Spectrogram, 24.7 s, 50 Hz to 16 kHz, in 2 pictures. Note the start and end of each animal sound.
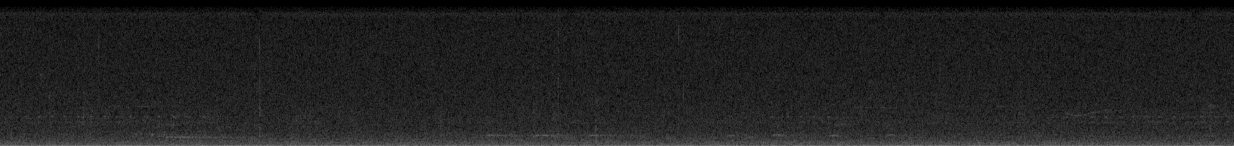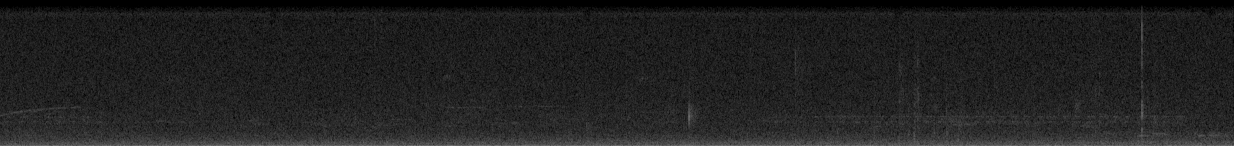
0.1s-2.2s: White-breasted Nuthatch (Sitta carolinensis)
1.4s-2.4s: American Crow (Corvus brachyrhynchos)
4.7s-6.3s: American Crow (Corvus brachyrhynchos)
7.1s-9.1s: American Crow (Corvus brachyrhynchos)
7.2s-8.6s: White-breasted Nuthatch (Sitta carolinensis)
10.5s-14.0s: White-breasted Nuthatch (Sitta carolinensis)
10.5s-11.2s: Eastern Wood-Pewee (Contopus virens)
11.9s-13.2s: Eastern Wood-Pewee (Contopus virens)
19.9s-24.3s: White-breasted Nuthatch (Sitta carolinensis)
23.6s-24.7s: American Crow (Corvus brachyrhynchos)

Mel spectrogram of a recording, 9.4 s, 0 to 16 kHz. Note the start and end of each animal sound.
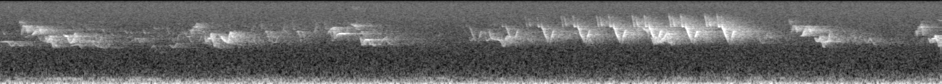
0.0s-2.0s: Rose-breasted Grosbeak (Pheucticus ludovicianus)
0.0s-9.4s: Red-eyed Vireo (Vireo olivaceus)
2.0s-3.7s: Ovenbird (Seiurus aurocapilla)
4.4s-7.7s: Ovenbird (Seiurus aurocapilla)

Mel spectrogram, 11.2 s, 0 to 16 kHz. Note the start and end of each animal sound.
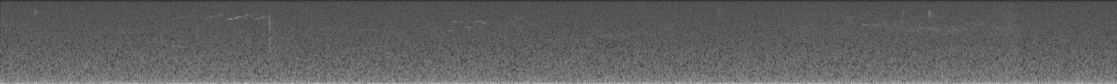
1.4s-2.7s: Blackburnian Warbler (Setophaga fusca)

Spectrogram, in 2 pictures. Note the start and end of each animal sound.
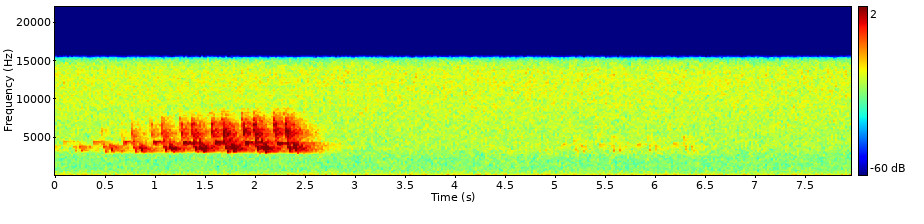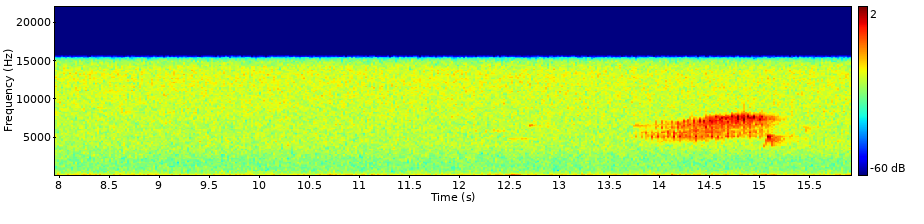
0.0s-2.8s: Ovenbird (Seiurus aurocapilla)
0.0s-3.0s: Red Crossbill (Loxia curvirostra)
4.8s-6.6s: Ovenbird (Seiurus aurocapilla)
11.9s-13.0s: Black-throated Green Warbler (Setophaga virens)
13.7s-15.3s: Northern Parula (Setophaga americana)

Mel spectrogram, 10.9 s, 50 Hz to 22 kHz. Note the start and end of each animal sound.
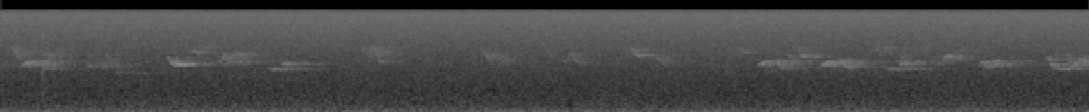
0.0s-3.4s: American Robin (Turdus migratorius)
0.0s-10.9s: Blue-headed Vireo (Vireo solitarius)
7.5s-10.9s: American Robin (Turdus migratorius)

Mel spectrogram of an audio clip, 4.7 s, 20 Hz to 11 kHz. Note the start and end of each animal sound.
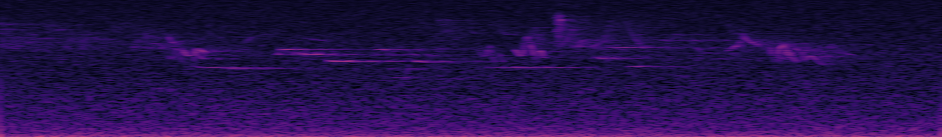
0.0s-4.7s: Red-eyed Vireo (Vireo olivaceus)
1.0s-3.8s: Hermit Thrush (Catharus guttatus)

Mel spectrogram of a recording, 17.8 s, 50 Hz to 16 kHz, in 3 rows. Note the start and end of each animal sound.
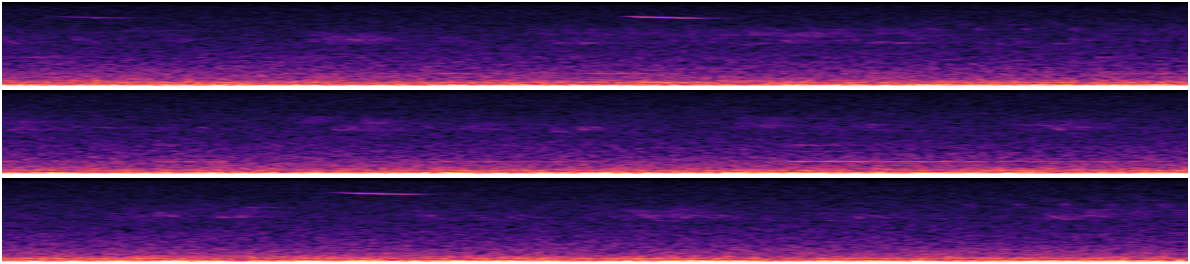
0.0s-17.8s: Red-eyed Vireo (Vireo olivaceus)
0.3s-0.7s: Hermit Thrush (Catharus guttatus)
3.1s-3.6s: Hermit Thrush (Catharus guttatus)
13.5s-14.1s: Hermit Thrush (Catharus guttatus)
16.6s-17.8s: American Goldfinch (Spinus tristis)

